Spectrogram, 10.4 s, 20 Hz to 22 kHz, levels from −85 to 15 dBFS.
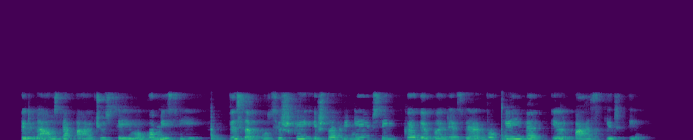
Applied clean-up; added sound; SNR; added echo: neural mask model DeepFilterNet 3.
